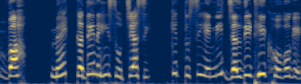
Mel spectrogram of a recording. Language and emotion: Punjabi, surprised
